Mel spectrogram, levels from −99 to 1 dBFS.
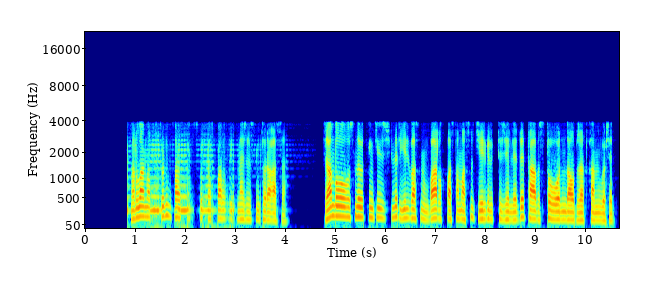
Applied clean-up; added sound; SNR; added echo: neural separator model SepFormer WHAMR!.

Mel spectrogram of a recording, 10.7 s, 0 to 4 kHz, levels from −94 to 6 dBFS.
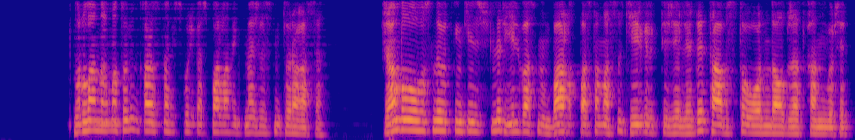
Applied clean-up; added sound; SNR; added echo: neural mask model DeepFilterNet 3.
